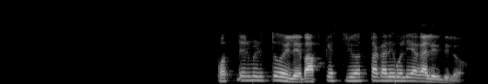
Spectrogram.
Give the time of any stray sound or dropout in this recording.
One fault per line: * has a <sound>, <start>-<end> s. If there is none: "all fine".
all fine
